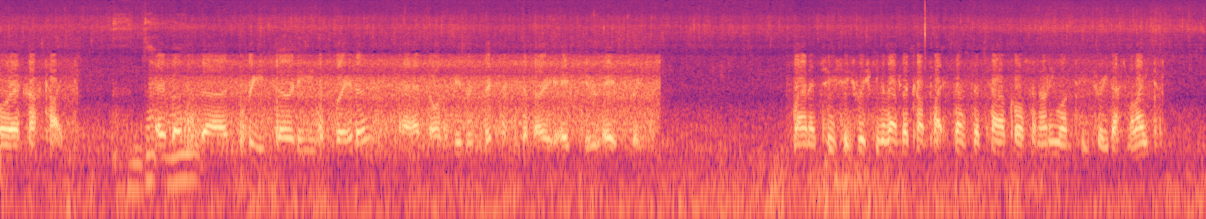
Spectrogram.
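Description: Air traffic control radio transmissions: narrow-band voices over the airband receiver, in three stretches with short breaks about a second in and around seven seconds in.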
